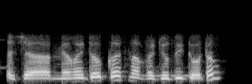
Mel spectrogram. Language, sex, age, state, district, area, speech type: Kashmiri, male, 30-45, Jammu and Kashmir, Srinagar, urban, conversation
